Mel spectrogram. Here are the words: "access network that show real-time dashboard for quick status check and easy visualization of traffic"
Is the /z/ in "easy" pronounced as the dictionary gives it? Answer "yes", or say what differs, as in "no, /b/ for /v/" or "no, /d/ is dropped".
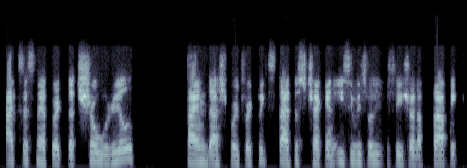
no, /s/ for /z/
